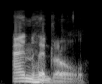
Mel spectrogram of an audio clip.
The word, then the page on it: anhedral: British English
